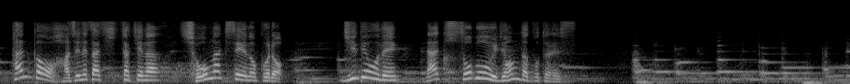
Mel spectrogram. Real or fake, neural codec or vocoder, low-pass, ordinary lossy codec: fake; codec, 16 kHz, 0.5 kbps, FunCodec, trained on Chinese and English, 25 frames a second; none; none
